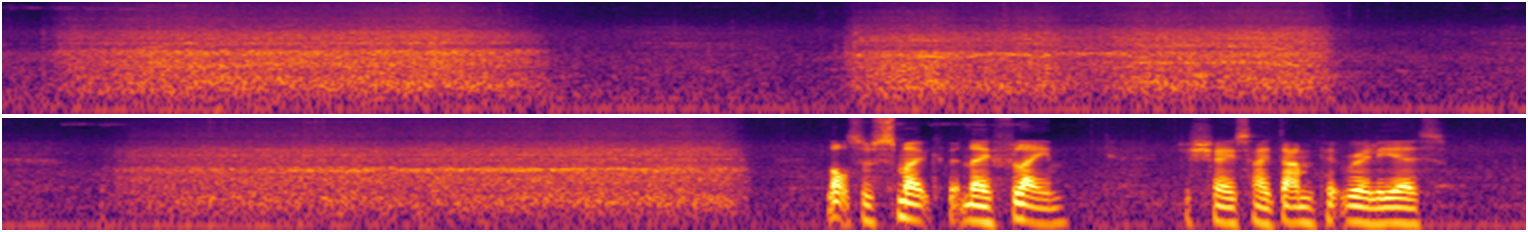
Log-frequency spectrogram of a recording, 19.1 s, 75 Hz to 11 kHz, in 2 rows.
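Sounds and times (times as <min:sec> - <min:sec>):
person blowing hard: 0:00.0 - 0:04.3, 0:05.2 - 0:08.4, 0:10.2 - 0:14.2.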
